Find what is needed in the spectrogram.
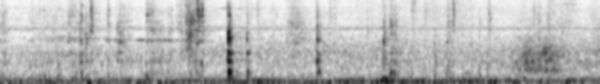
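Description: Quiet outdoor background: a low steady rumble with a few faint, scattered taps, the clearest a little past two seconds in.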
